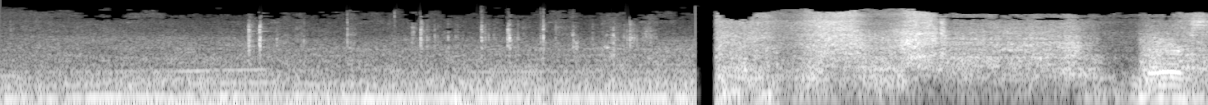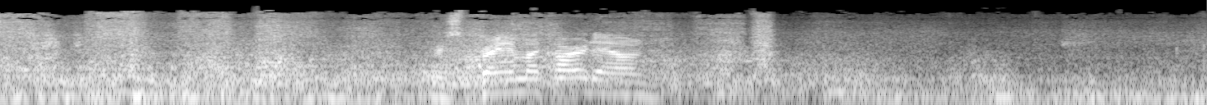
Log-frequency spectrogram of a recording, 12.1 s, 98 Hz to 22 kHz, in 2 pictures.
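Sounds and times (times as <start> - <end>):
car engine and road hum: 0.0 - 12.0
water spray hitting car: 3.6 - 10.0.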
